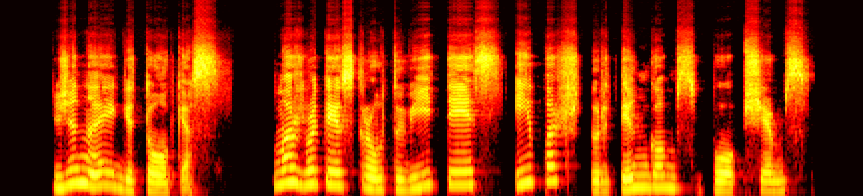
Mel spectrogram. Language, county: Lithuanian, Marijampolė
